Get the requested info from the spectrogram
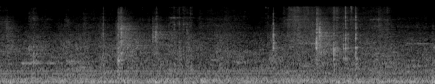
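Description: A few light metallic clinks of a keyring, with the key held in a key-copying kiosk's reader, over a steady hum and faint background music.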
